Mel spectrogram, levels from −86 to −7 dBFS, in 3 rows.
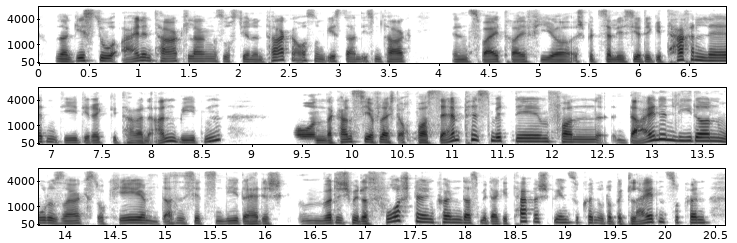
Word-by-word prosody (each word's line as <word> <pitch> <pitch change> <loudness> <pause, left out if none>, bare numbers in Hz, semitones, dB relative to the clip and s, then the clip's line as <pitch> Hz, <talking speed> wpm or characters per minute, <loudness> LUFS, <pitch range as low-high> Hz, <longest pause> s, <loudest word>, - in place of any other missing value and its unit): Und 120 - -8
dann 115 -3 +2
gehst 150 +5 -1
du 135 -1 +3
einen 145 +3 +1
Tag 130 0 -1
lang- 125 -1 -1
suchst 115 -1 -10
dir 110 - -2
'nen 95 -2 -6
Tag 175 - +1
aus- 150 - -5
und 110 -5 -6
gehst 125 +2 -5
da - - 0
an 105 - -6
diesem 110 +1 -9
Tag 110 0 0 0.4
in 95 -1 -4
2, - - +2
3, 95 0 -1
4 95 -1 -1
spezialisierte 100 +2 -2
Gitarrenläden, 150 - +1
die 110 0 -4
direkt 100 0 -3
Gitarren 95 -2 -4
anbieten. 165 - -1 0.7
Und 105 0 +2
da 95 - +3
kannst 130 +7 +1
du 140 - +6
ja 125 - +5
vielleicht 115 - +2
auch - - -4
'n - - -28
paar 115 -2 +5
Samples 230 - +1
mitnehmen 165 -5 +2
von 130 -3 +2 0.2
deinen 230 - +4
Liedern, 190 -3 +4
wo 140 - 0
du 130 - +3
sagst: 115 +2 -3
„Okay, 135 +6 +1
das 110 +5 -4
ist 120 -2 -9
jetzt 125 - -6
'n 110 - -7
Lied, 125 +2 -3
da - - +3
hätte 110 +1 -1
ich 110 - -6
w 120 +1 -10
würde 140 +1 +3
ich 130 - -2
mir 130 - +1
das 110 - +2
vorstellen 185 -4 +1
können, 160 -2 +1
das 140 - +2
mit 130 - -5
der 110 - +3
Gitarre 185 - +1
spielen 155 -3 -4
zu 135 - -11
können 145 -2 -4
oder 110 -3 -2
begleiten 165 - 0
zu 150 -4 -9
können.“ 150 -1 0
130 Hz, 210 wpm, -25 LUFS, 110-155 Hz, 0.7 s, du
